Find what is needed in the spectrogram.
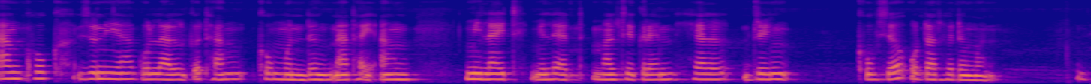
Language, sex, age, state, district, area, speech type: Bodo, female, 30-45, Assam, Kokrajhar, rural, read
